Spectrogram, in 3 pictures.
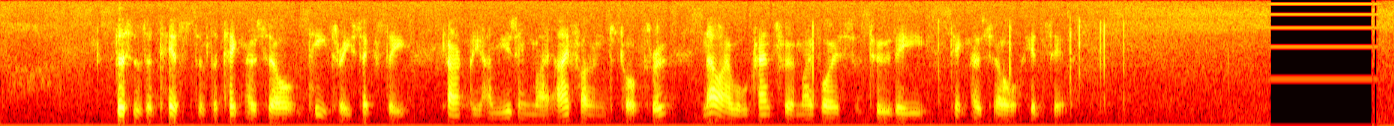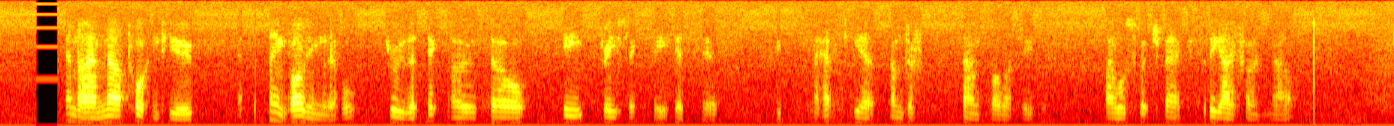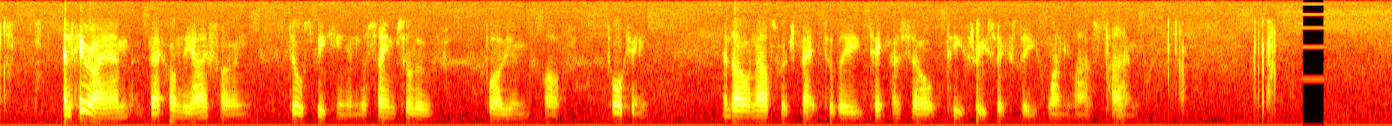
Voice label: t360 normal, bluetooth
